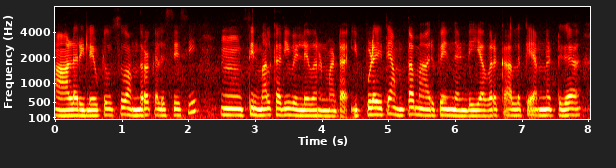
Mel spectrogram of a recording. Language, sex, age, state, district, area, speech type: Telugu, female, 30-45, Andhra Pradesh, Guntur, rural, spontaneous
